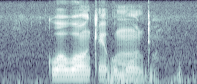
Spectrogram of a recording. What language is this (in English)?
Zulu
